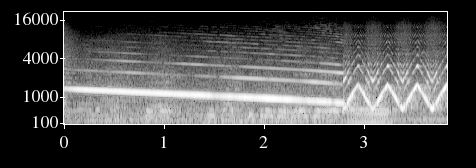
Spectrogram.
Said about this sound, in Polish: Słyszymy sygnał do ewakuacji. Co powinniśmy zrobić? Jak najszybciej opuścić obiekt na zewnątrz.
